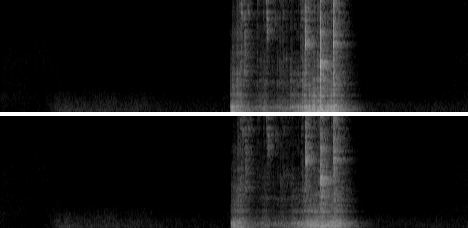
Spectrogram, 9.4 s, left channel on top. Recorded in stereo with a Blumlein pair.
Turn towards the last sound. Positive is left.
turn(degrees=40)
